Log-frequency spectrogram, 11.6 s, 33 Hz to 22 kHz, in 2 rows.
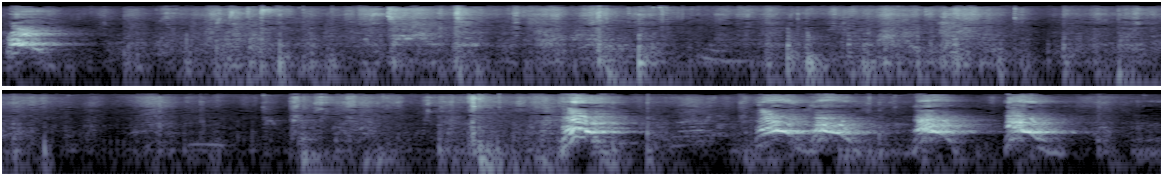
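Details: An 8-year-old foster dog named Kirby playing with 8-week-old motherless golden retriever mix foster puppies he has adopted; soft scuffling and murmurs early, then a run of short bright barks or yelps near the end.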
